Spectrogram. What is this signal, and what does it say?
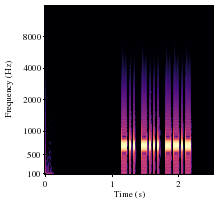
Morse code, heard as a keyed tone, about 40 wpm, 700 Hz. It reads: DBQ
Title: USA Call Sign Postfixes - 3 Letters 40wpm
